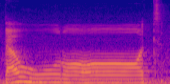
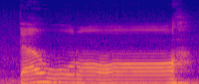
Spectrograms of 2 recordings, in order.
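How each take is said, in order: First: The word ends with a clear t sound. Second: The word ends with a soft h sound. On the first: The speaker calls it wrong. "Jangan bunyi Taurat" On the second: The speaker calls it right. "kalau berhenti bunyinya Taurah"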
